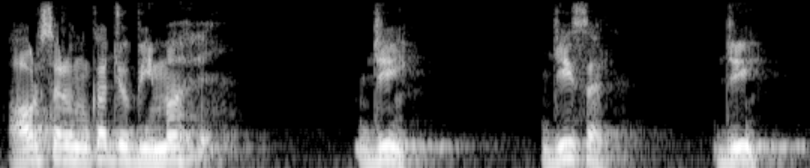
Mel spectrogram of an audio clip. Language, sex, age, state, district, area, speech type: Urdu, male, 18-30, Uttar Pradesh, Saharanpur, urban, spontaneous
